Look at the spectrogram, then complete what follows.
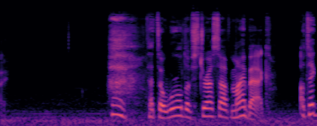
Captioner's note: sigh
